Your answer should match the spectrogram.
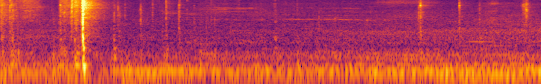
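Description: A sharp click about half a second in, after a softer one at the very start, then a steady low hum with a few faint ticks.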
